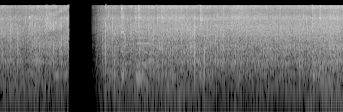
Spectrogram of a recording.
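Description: Cut okra shallow-frying in a little oil in a stainless steel kadhai: a steady sizzle with small crackles. The sound cuts out completely for a moment about a second in.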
